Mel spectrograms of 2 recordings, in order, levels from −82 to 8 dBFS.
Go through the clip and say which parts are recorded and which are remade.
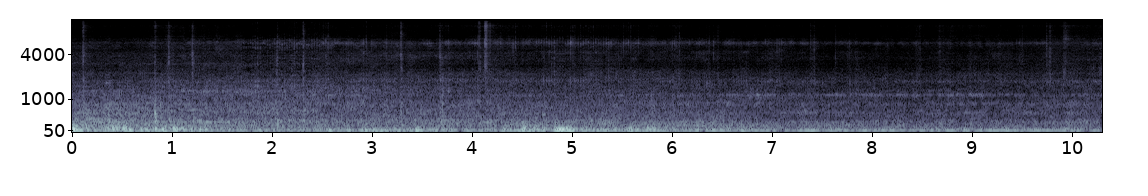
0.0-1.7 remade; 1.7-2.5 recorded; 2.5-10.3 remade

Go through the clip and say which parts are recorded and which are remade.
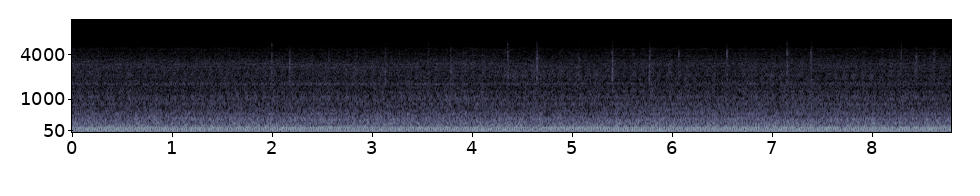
0.0-8.8 recorded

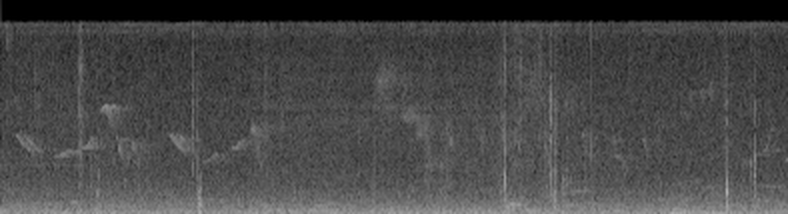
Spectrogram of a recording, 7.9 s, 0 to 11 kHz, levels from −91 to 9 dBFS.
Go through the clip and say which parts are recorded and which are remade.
0.0-2.5 recorded; 2.5-5.0 remade; 5.0-7.9 recorded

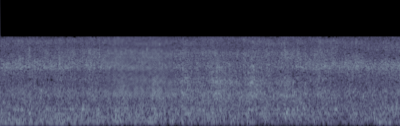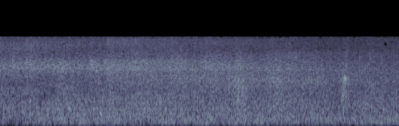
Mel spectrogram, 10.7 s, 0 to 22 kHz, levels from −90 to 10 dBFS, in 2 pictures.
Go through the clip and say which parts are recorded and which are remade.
0.0-1.4 recorded; 1.4-2.3 remade; 2.3-10.7 recorded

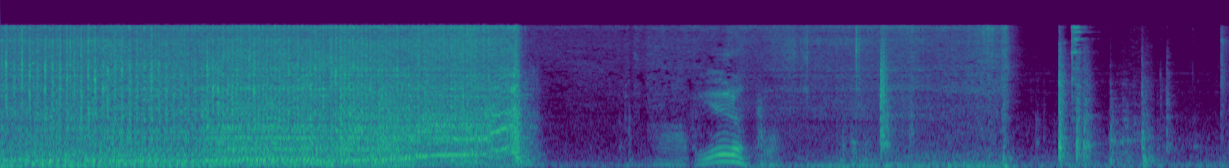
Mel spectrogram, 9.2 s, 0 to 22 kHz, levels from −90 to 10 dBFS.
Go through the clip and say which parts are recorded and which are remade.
0.0-0.8 remade; 0.8-2.4 recorded; 2.4-3.9 remade; 3.9-5.5 recorded; 5.5-7.0 remade; 7.0-9.2 recorded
